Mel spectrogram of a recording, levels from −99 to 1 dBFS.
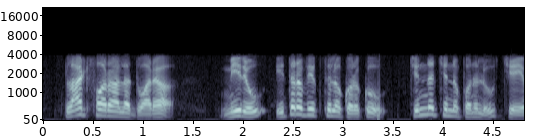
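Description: At 3.34 to 3.36 s, just after "మీరు ఇతర వ్యక్తుల కొరకు", a brief robotic stutter breaks into the speech. This is packet loss with the last packet repeated: about 20 ms went missing, consistent with two 10 ms packets, and the receiver replayed stale audio across the telephone-band G.711 line.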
